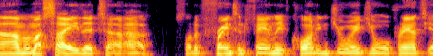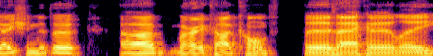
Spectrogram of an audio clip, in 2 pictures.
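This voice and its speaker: With an Australian accent, a man speaks at a moderate pace. His fairly low voice holds a fairly even intonation. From Tasmania, Australia (Glenorchy near Hobart). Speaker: podcast guest. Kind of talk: casual chat.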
